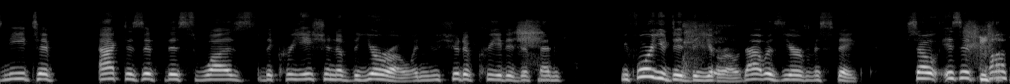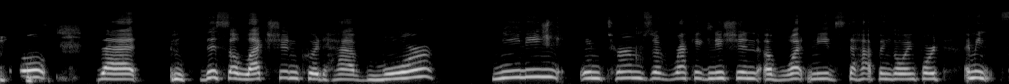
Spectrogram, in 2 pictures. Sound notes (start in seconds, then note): 9.6 laughter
